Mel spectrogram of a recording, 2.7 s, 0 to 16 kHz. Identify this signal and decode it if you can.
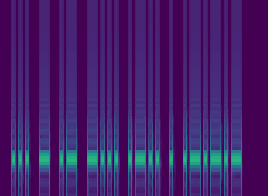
Morse code, heard as a keyed tone, about 34 wpm, 700 Hz. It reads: STABLE.
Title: Sentences from Top 1500 Words 35wpm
